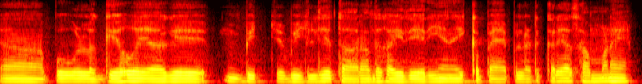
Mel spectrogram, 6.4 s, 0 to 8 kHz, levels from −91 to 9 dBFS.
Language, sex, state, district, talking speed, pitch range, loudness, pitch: Punjabi, male, Punjab, Kapurthala, 170 wpm, 105-110 Hz, -15 LUFS, 110 Hz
